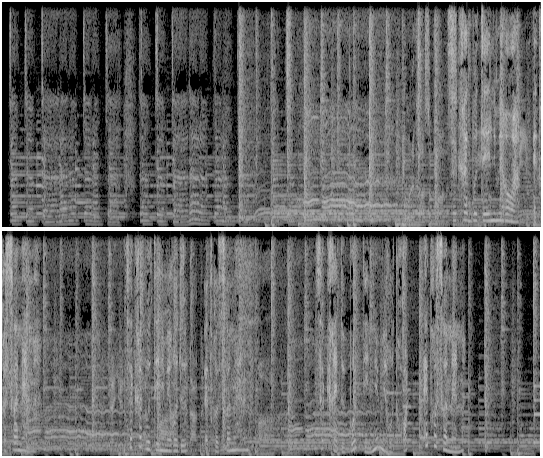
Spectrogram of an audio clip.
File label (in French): aerienne feminine; Yves Rocher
